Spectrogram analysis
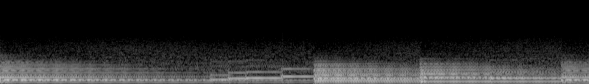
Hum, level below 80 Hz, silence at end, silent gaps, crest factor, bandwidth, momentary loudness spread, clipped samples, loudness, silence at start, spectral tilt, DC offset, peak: none; -46 dBFS; 0 s; none; 16 dB; 4.5 kHz; 9 LU; under 0.1%; -27 LUFS; 0 s; -12 dB/octave; under 0.1%; -10 dBFS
